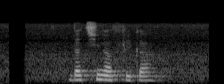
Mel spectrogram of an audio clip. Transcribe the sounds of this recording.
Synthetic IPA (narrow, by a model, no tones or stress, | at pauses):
d̪at͡ʃʰiŋafrika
